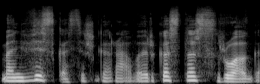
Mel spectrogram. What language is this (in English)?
Lithuanian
